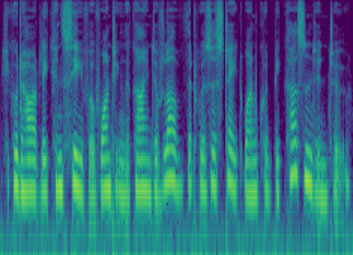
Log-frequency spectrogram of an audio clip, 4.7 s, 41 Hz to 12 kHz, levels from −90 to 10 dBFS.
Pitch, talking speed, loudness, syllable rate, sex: 180 Hz, 240 wpm, -19 LUFS, 6.1 syllables/s, female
